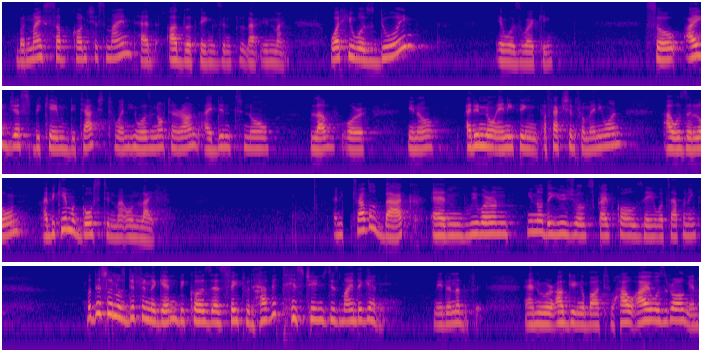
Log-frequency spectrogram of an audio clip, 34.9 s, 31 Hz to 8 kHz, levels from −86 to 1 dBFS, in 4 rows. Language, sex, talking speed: English, female, 170 wpm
